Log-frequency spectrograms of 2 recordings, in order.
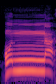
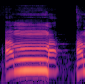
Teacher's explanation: ये नून मुशद्दद और मीम मुशद्दद नेज़लाइजेशन के साथ प्रोनाउंस होता है, गुन्ना किया जाता है इसमें।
